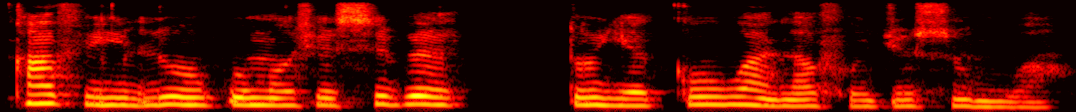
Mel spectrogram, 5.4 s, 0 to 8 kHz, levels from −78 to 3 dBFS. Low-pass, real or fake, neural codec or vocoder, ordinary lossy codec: 7.2 kHz; fake; vocoder, 44.1 kHz, 128 mel bands, Pupu-Vocoder; none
